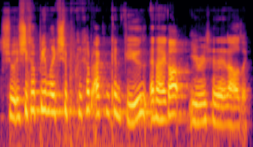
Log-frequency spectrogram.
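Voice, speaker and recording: Young woman retelling a story in animated voices. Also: on the high side, fast talker. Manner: animated, acts out family members' voices in quotes. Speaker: podcast co-host. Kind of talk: casual storytelling chat.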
